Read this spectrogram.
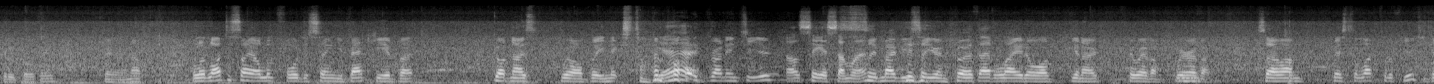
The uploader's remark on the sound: outside the Lucky Bat Cafe, Nightcliff, Darwin, Australia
